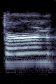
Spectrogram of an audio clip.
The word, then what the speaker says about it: Byrne: But yes, I am known as Byrne Byrne, and I go by that because it's a little bit safer than my name, which is.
